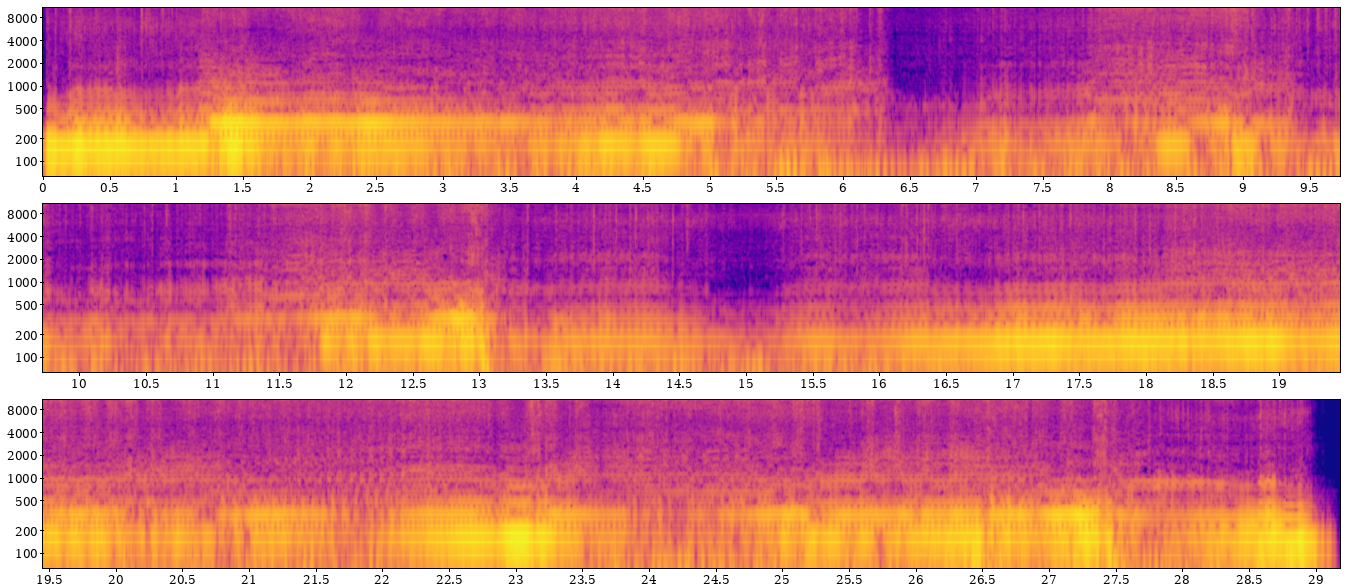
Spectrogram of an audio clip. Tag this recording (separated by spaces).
Bee Bumble-bee insect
